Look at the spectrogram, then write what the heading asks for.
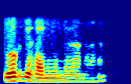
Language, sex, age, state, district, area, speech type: Urdu, male, 30-45, Bihar, Supaul, urban, conversation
